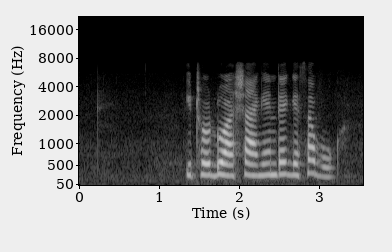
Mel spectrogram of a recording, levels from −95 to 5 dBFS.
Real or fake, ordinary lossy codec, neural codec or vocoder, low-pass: fake; none; vocoder, 44.1 kHz, 128 mel bands every 256 samples, BigVGAN v2; 7.2 kHz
